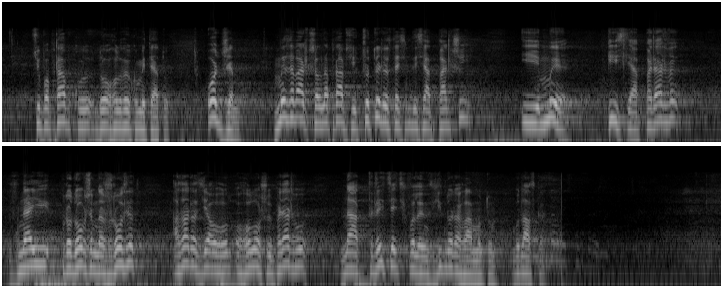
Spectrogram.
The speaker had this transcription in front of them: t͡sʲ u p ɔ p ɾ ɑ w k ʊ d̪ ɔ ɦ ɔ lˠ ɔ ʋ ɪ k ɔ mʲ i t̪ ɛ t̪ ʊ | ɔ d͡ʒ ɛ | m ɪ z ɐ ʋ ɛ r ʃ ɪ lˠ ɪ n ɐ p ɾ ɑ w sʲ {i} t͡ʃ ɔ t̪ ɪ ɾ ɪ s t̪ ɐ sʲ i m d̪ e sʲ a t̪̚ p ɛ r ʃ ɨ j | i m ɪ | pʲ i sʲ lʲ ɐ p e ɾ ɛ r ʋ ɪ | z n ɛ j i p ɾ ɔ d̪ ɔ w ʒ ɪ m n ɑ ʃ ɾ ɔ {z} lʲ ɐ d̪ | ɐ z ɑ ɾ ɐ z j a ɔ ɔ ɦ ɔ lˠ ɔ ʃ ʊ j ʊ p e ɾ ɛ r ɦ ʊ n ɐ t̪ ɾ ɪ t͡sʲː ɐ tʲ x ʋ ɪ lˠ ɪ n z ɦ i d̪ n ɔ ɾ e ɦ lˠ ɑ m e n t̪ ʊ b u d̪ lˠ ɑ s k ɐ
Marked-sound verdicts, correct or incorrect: correct, correct

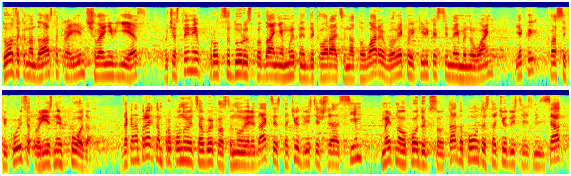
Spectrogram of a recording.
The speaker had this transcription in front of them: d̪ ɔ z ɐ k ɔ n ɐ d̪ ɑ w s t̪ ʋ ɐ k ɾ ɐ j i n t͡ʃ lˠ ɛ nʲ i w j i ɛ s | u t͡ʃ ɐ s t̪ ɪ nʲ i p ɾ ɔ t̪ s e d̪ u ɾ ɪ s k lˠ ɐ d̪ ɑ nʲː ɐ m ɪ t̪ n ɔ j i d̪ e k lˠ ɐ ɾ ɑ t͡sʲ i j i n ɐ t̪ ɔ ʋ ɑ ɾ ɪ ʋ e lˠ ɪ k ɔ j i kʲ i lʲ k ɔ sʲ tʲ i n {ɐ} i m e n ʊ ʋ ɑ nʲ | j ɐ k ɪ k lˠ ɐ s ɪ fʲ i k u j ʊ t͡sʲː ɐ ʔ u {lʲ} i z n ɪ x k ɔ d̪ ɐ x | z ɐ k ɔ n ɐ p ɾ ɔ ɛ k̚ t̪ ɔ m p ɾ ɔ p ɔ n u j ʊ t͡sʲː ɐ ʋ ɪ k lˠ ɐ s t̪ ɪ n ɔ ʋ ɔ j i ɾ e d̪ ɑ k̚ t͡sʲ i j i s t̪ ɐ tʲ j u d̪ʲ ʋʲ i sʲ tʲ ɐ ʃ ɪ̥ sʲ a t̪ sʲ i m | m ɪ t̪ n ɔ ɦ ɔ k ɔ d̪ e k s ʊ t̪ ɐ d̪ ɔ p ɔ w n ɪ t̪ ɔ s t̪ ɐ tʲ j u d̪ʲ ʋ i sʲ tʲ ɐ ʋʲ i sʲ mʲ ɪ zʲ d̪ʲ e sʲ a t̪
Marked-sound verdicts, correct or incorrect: correct, incorrect

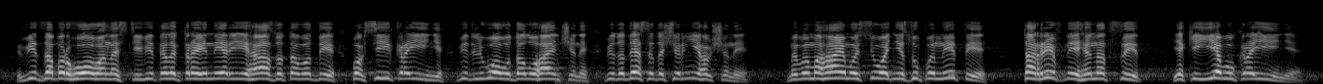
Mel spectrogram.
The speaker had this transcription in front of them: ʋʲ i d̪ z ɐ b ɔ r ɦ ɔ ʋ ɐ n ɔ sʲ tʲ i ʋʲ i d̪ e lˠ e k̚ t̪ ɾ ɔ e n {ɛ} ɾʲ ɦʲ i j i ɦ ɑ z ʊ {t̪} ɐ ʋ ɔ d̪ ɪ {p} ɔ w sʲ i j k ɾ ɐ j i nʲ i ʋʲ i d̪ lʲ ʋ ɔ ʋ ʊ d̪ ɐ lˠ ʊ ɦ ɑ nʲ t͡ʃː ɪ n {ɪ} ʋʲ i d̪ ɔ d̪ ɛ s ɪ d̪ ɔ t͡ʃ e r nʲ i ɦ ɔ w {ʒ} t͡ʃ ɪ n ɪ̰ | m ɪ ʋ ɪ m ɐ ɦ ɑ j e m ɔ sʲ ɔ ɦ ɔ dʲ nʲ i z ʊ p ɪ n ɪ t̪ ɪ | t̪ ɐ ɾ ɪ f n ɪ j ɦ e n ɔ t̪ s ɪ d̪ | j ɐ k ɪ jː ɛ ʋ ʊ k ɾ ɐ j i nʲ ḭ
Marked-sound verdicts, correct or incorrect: correct, correct, correct, correct, incorrect

